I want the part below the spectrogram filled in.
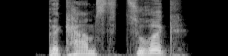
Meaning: second-person singular preterite of zurückbekommen
- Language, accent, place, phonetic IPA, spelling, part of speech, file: German, Germany, Berlin, [bəˌkaːmst t͡suˈʁʏk], bekamst zurück, verb, De-bekamst zurück.ogg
